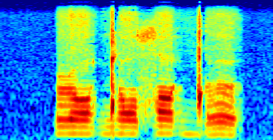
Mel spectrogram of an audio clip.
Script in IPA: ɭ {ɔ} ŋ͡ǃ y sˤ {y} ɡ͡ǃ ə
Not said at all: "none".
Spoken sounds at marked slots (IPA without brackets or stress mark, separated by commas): ɔ, i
